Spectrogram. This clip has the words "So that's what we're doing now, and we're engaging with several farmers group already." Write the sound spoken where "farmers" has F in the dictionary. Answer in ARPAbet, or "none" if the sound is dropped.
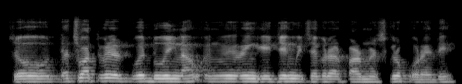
P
